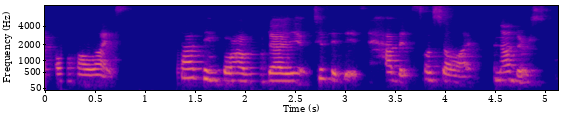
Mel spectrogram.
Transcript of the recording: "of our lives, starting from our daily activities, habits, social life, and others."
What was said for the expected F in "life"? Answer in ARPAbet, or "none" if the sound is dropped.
none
